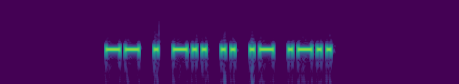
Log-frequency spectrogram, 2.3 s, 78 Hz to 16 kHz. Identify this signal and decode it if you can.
Morse code, heard as a keyed tone, about 52 wpm, 700 Hz. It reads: MEDIAL
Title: Practice QSO - Exchange 3 - More Info - 50wpm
